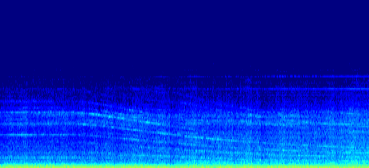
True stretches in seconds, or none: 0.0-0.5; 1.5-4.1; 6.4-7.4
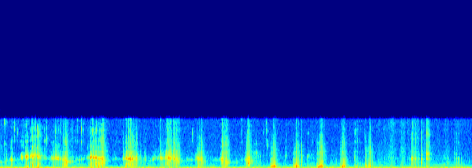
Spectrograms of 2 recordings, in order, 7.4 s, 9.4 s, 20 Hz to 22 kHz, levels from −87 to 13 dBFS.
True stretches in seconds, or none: 0.0-9.5

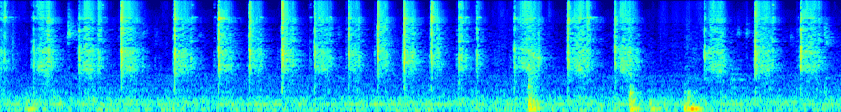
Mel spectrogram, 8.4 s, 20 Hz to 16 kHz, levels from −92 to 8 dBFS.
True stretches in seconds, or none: 0.0-8.4

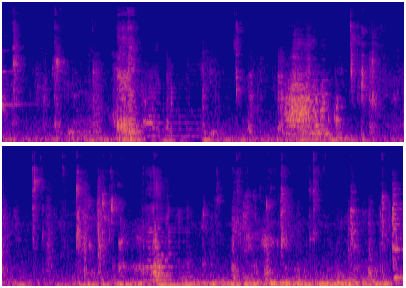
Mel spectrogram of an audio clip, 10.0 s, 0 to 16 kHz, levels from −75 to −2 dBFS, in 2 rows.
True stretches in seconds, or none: 0.0-1.8; 2.5-6.8; 7.4-10.0

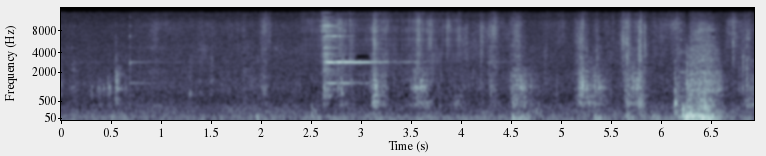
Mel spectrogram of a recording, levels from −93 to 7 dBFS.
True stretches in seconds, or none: 0.0-2.4; 4.0-6.9

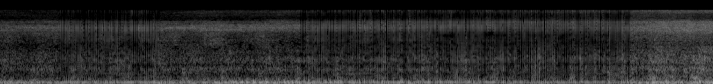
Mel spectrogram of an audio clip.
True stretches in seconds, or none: 0.0-0.6; 1.6-3.0; 6.3-7.1

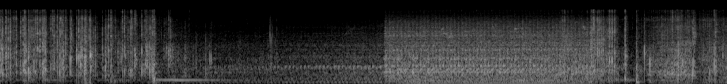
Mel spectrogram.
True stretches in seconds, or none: 0.0-1.0; 2.2-3.2; 4.3-7.3

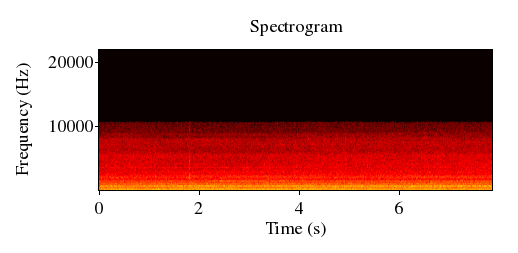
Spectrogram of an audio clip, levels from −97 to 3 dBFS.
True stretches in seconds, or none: 2.9-6.8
